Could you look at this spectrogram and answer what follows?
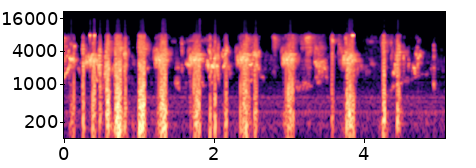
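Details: A captive parakeet on swings, filmed 20 December 2014 with a nesting pair, chatters in quick, scratchy chirps and squawks, several bursts a second, high and busy, with soft clicking underneath.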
